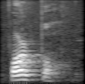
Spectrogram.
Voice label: wood, chamacoco; madera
